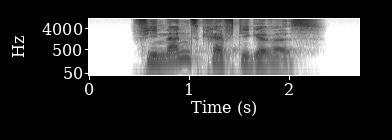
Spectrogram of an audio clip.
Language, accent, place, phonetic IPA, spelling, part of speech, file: German, Germany, Berlin, [fiˈnant͡sˌkʁɛftɪɡəʁəs], finanzkräftigeres, adjective, De-finanzkräftigeres.ogg
- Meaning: strong/mixed nominative/accusative neuter singular comparative degree of finanzkräftig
